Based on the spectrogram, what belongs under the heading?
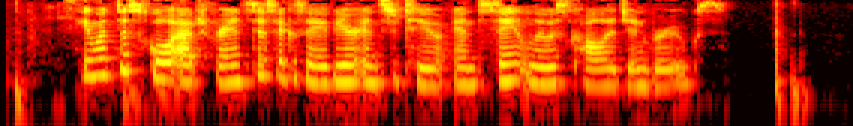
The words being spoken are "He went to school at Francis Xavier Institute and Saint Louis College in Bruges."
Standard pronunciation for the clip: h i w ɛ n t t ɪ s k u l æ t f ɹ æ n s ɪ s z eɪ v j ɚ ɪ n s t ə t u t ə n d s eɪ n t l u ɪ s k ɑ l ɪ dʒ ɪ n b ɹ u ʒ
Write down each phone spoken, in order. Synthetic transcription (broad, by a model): h i w ɛ n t t ɪ s k u l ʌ t f ɹ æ n s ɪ s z eɪ v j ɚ ɪ n s t ə t u t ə n s eɪ n t l u ɪ s k ɑ l ɪ dʒ ɪ n b ɹ u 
